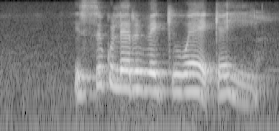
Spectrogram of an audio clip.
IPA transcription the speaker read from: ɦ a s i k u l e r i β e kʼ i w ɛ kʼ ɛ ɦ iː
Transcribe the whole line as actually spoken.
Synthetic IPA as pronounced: ɦ i s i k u l e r i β e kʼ i w ɛ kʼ ɛ ɦ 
